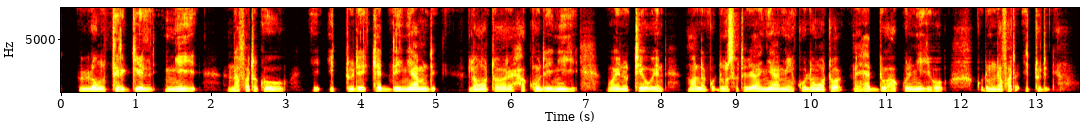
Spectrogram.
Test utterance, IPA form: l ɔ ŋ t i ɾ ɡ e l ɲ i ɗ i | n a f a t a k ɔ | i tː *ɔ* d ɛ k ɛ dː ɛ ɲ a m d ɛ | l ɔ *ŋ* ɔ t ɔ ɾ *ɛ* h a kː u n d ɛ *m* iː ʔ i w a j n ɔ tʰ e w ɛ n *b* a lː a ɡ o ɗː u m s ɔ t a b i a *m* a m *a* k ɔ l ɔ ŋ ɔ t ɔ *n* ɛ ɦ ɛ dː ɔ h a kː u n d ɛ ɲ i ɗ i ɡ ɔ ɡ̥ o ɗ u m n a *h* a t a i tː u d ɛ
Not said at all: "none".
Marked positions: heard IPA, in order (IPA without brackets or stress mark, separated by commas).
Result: u, ŋ, ɛ, ɲ, m, ɲ, i, n, f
